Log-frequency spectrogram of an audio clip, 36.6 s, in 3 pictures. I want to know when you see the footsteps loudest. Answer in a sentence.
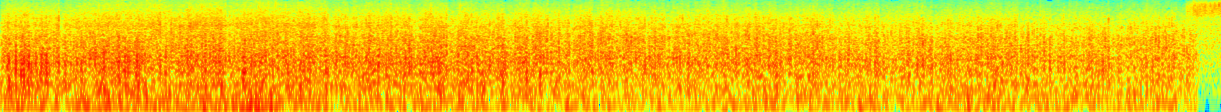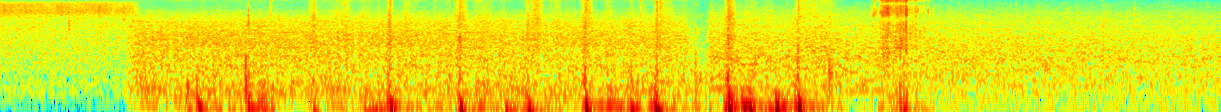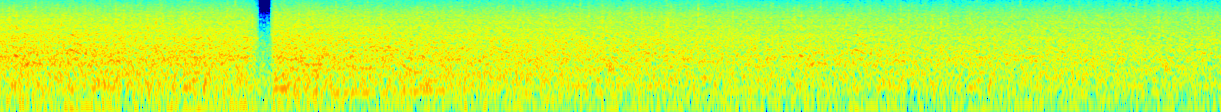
The loudest moment of the footsteps is at 21 seconds.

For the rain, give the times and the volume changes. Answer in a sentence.
You can hear the rain from 0.0 to 36.5 s, getting quieter.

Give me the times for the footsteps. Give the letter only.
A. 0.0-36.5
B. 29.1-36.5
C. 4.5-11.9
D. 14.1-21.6
D.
